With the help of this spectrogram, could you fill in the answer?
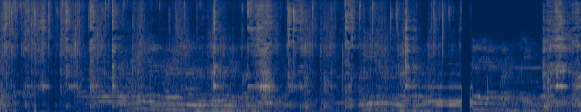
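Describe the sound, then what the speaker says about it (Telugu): Dried red chillies frying in hot oil in a pan, with a continuous crackling sizzle and repeated metallic spatula scrapes and clinks against the pan, close up, with a brief dropout near the end. "ఆయిల్ కొద్దిగా వేడెక్కిన తర్వాత ఈ ఎండుమిర్చి తీసుకువెళ్ళి వేయించుకోవాలి ఫ్రెండ్స్"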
